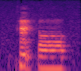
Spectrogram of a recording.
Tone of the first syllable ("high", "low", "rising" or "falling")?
falling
